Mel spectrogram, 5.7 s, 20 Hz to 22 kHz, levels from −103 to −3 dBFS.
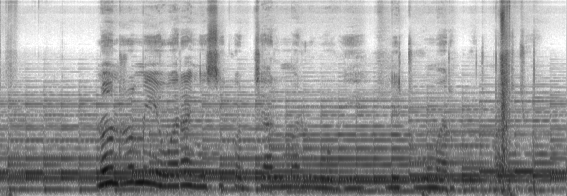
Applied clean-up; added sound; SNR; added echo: none; Piano; 2 dB; none.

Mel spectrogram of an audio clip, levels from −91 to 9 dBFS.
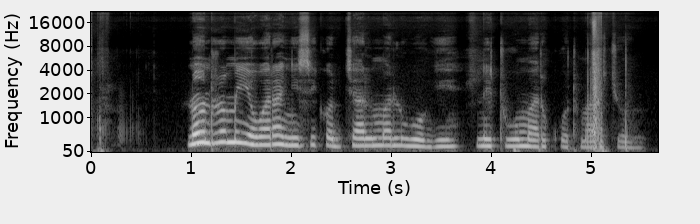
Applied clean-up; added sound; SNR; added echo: none; none; none; none.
